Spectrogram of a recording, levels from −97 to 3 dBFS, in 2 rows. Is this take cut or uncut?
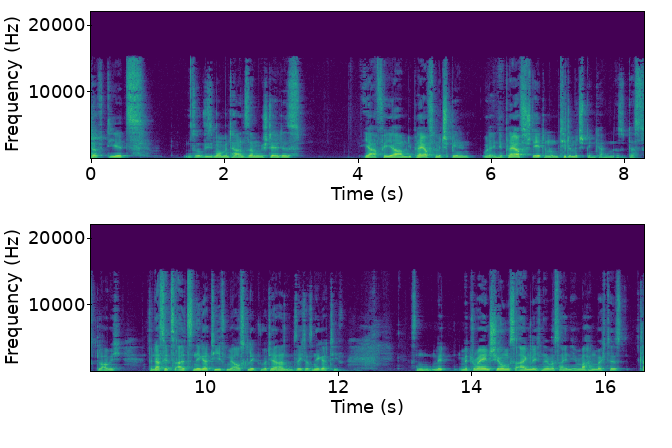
cut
